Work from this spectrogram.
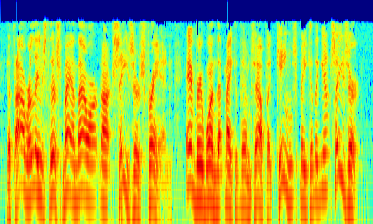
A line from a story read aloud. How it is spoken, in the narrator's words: the Jews cried out, saying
